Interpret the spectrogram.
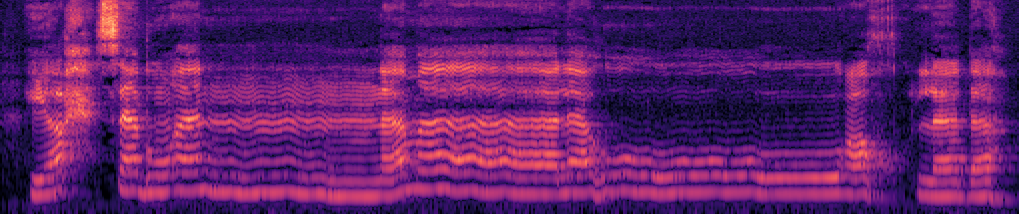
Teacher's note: اب یہاں پہ ہمارے پاس ہا اپنے مخرج سے ادا ہوگا۔ اس کے بعد سین سختی کے ساتھ پڑھیں گے، سیٹی والی آواز کے ساتھ۔ اس کے بعد نون مشدد ہے، غنہ کر کے پڑھیں گے۔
